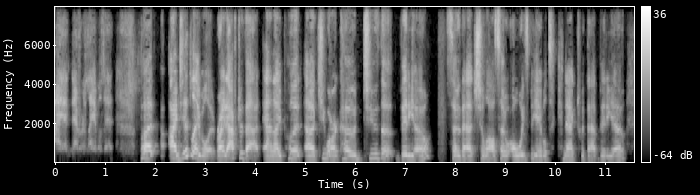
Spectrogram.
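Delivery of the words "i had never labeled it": quick, fast, hushed, barely voiced whisper. A speaker telling a story about a quilt drops into an aside, whispering. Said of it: "I'm just whispering".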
